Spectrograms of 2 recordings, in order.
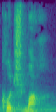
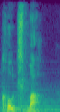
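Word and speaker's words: kochma (חכמה): Wisdom, Hebrew word, C-H-O-C-H-M-A-H. It'll pop up on your screen. You pronounce it, kochma. Kochma. Wisdom, Hebrew word, kochma.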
